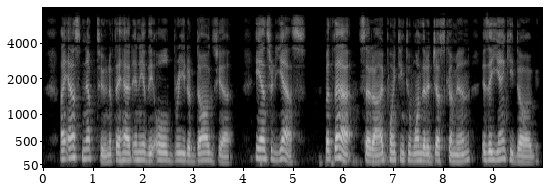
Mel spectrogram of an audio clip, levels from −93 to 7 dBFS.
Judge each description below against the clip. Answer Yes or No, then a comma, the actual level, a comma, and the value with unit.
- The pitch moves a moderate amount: Yes, average, 4.0 semitones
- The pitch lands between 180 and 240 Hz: No, medium, 140 Hz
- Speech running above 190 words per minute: Yes, average, 200 wpm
